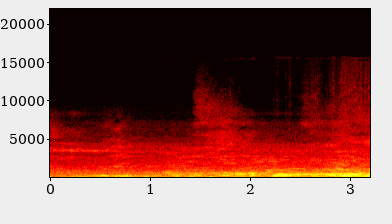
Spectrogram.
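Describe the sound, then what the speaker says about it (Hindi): A metro train in Portugal rumbles into the station with a steady low roar that builds toward the end, with faint squeals of wheels on the rails. "काफ़ी शोर होता है मेट्रो का"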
